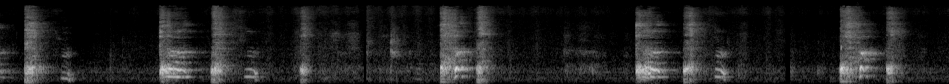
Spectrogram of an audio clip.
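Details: Persistent coughing that won't stop: repeated bursts of dry-sounding coughs in close clusters, about fourteen coughs in under ten seconds.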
